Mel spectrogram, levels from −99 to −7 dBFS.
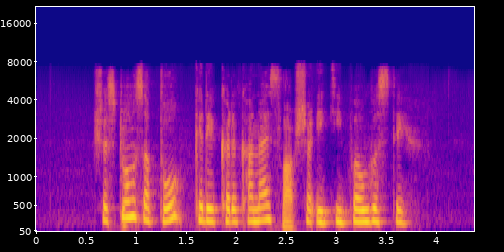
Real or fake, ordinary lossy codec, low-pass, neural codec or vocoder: fake; none; none; codec, 16 kHz, 0.5 kbps, X-Codec, HuBERT features, trained on LibriSpeech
